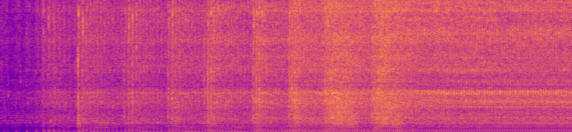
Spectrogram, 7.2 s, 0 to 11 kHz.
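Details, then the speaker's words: Honda Future 2 motorbike with smoke problem: rough groaning run with a clunk every two or three turns under load, then stall or plain idle; clutch groaning and clunk with stall, faulty clutch. "thứ nhất là nó ọ thứ hai là nó chạy hai ba vòng nó làm cái sựng cái hai ba vòng nó làm cái cụp cái vậy đó tắt máy luôn vậy đó"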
